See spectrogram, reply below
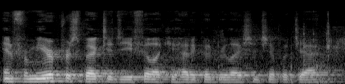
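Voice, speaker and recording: A man questioning a witness as an attorney, asking measured, leading questions, in a courtroom recording. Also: medium pitch, fairly even intonation, mellow, a little hiss or hum. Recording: echoey courtroom audio from far off.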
